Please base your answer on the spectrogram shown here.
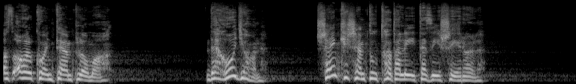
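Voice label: voice over, Hungarian; Game Outro; bloom minigame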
